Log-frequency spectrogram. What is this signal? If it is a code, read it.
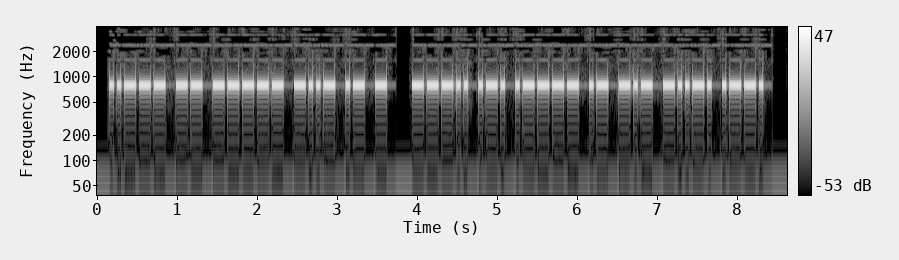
Morse code, heard as a keyed tone, about 26 wpm, 800 Hz, with radio noise. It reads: 2M0XAT 8R1AK/P
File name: Audio practica CW / SD 1 26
